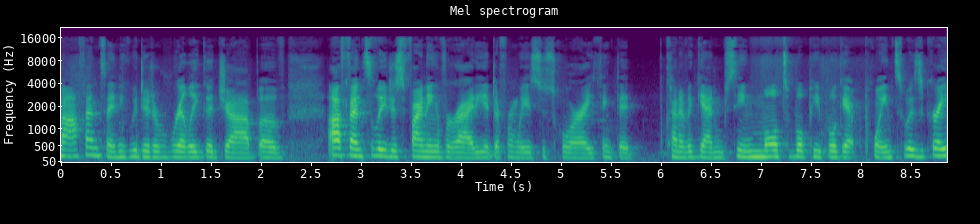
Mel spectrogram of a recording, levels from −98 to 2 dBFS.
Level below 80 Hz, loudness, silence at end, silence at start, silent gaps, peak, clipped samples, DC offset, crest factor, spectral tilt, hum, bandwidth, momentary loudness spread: -66 dBFS; -26 LUFS; 0 s; 0 s; none; -6 dBFS; under 0.1%; under 0.1%; 20 dB; -4.5 dB/octave; none; 16.5 kHz; 9 LU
